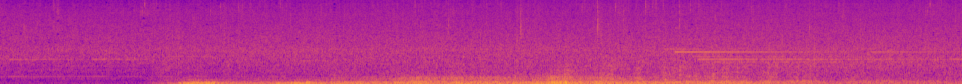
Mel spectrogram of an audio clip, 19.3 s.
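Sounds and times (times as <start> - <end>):
steady rain: 0.0 - 19.2
deep rolling rumble of thunder: 3.4 - 19.2
faint thin wind chime tones: 12.7 - 19.2.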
